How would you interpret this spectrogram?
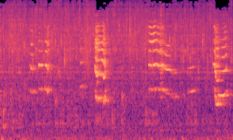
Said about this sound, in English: He takes a small tool from his pocket and fits it over the valve with a few sharp jerks.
